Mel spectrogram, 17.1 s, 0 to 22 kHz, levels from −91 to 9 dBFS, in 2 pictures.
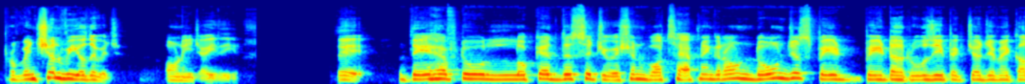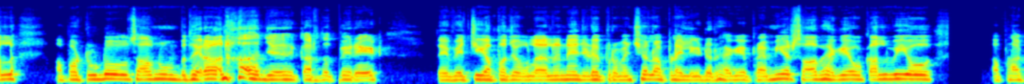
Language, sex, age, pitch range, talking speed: Punjabi, male, 20-39, 150-180 Hz, 205 wpm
